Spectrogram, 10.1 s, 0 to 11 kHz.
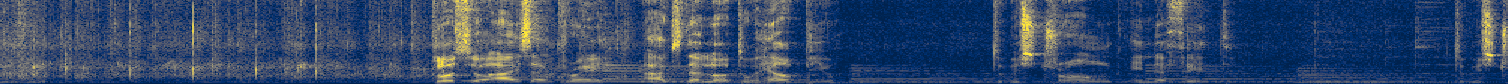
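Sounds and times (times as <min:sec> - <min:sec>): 
audience clapping: 0:00.0 - 0:04.9
speech: 0:02.9 - 0:05.5, 0:06.6 - 0:08.3, 0:09.9 - 0:10.0.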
